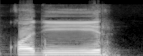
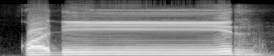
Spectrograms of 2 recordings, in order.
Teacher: kita boleh memanjangkan dua harakat boleh pula empat harakat boleh pula En harakat maka boleh kita baca misalnya Qadir dua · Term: Mad ad sukun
